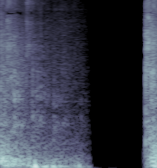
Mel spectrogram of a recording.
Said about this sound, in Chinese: 我没动，装作还在睡的样子。但是我睁大了眼睛，看着我们的生物老师一次次抡起椅子砸向铁门。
